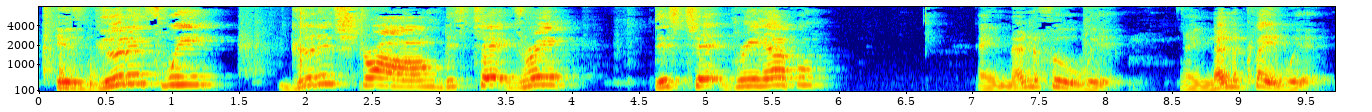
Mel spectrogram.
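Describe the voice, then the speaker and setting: A man with an extremely high pitch speaks very slowly in a Southern US accent, his intonation lively and broken by long, frequent pauses. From Southern United States. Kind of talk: casual mukbang talk to camera. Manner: upbeat, chatty.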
